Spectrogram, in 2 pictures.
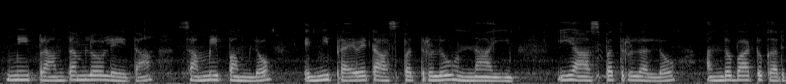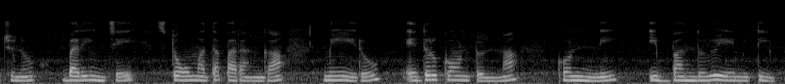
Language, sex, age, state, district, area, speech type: Telugu, female, 30-45, Telangana, Medchal, urban, spontaneous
